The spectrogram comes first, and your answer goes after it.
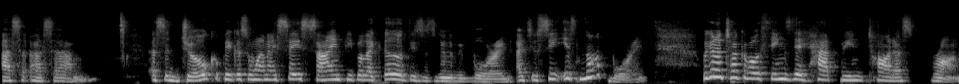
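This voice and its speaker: A woman speaks with a strong non-native accent at medium pitch. Her voice is somewhat breathy, with very wide pitch swings. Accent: strong foreign. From South America. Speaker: body language trainer, profiler. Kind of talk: interactive training webinar.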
